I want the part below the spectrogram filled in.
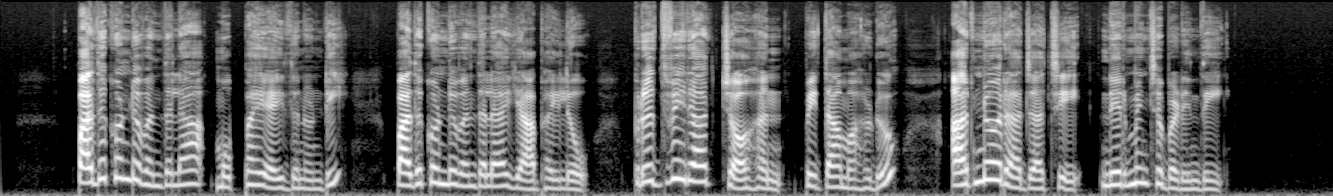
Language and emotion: Telugu, neutral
